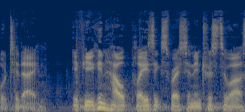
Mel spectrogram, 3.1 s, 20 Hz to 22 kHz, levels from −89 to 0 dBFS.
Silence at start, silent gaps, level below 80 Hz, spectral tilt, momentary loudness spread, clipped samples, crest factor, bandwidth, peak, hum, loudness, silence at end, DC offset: 0 s; none; -54 dBFS; -4.5 dB/octave; 7 LU; under 0.1%; 20 dB; 15.5 kHz; -12 dBFS; none; -32 LUFS; 0 s; under 0.1%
